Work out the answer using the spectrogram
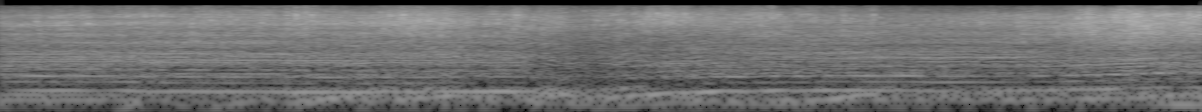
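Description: Demolition derby cars' engines running hard together, a loud steady engine drone whose pitch rises and falls as the drivers rev.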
